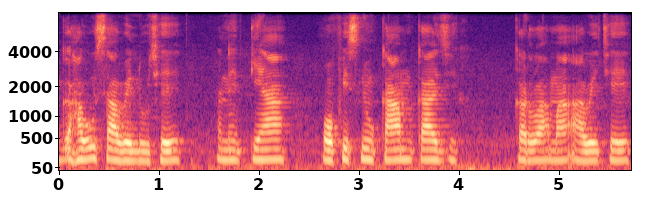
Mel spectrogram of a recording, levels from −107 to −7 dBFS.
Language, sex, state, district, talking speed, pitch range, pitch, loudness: Gujarati, male, Gujarat, Gandhinagar, 115 wpm, 145-155 Hz, 150 Hz, -17 LUFS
